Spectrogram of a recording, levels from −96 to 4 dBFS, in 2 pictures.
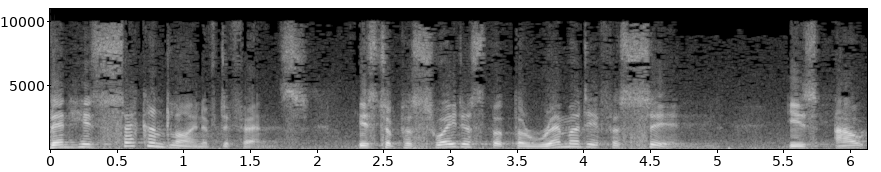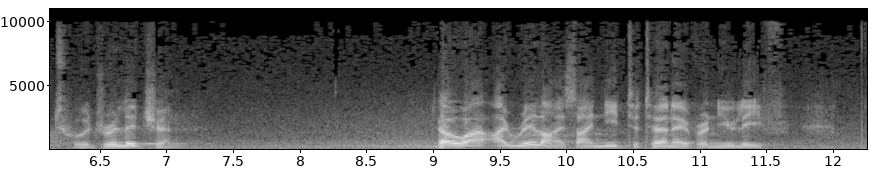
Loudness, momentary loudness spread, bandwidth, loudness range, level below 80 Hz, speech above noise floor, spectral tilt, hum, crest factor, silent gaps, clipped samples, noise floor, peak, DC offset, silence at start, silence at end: -18 LUFS; 21 LU; 10.5 kHz; 3 LU; -46 dBFS; 21 dB; -4.5 dB/octave; none; 20 dB; none; under 0.1%; -39 dBFS; 0 dBFS; 0.5%; 0 s; 0 s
